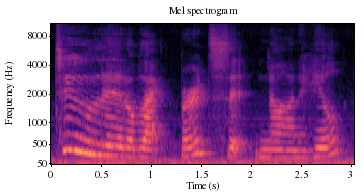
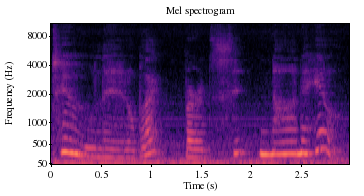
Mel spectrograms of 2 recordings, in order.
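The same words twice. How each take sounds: First: It is said at normal loudness. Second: It is said much more softly.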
